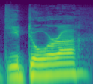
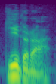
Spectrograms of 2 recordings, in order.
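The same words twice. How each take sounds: First: "Ghidorah" as ghee-DOR-uh, middle stressed; common mispronunciation. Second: "Ghidorah" as ghee-do-rah, no syllable stressed; even syllables. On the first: Showing how people say it wrongly, middle-stressed. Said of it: "people say". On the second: Guest showing the correct way, evenly weighted. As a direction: give each syllable of "Ghidorah" equal weight. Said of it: "supposed to all be even". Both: Shown as a demonstration.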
